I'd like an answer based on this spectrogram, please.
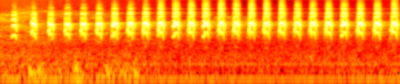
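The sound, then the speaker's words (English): A northern flicker calls in a long, steady series of over twenty sharp, evenly spaced notes, bright and fairly loud, repeated at a brisk, unchanging rhythm with no voices. “take a deep breath and immerse yourself in the soothing sounds of this northern flicker.”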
